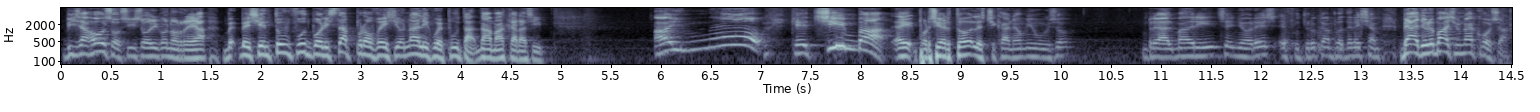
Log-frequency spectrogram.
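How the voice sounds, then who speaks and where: A young man from Colombia with a Paisa accent, chatting excitably on a home live stream, swearing and teasing. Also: a little high, a little fast. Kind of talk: casual live-stream chat.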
